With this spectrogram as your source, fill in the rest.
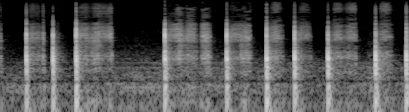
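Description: Orange chalk is written by hand across a large flat black chalkboard. Eleven sharp taps ring out as the chalk strikes the board, each followed by a brief bright scratch as it drags across the surface.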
